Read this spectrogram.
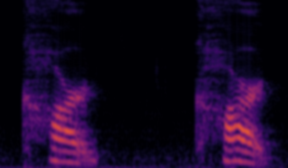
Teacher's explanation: your mouth is making the shape of that D sound, but it's not making the vibrations happening. You're not actually making a D sound, but your mouth is making that shape. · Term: cut off the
